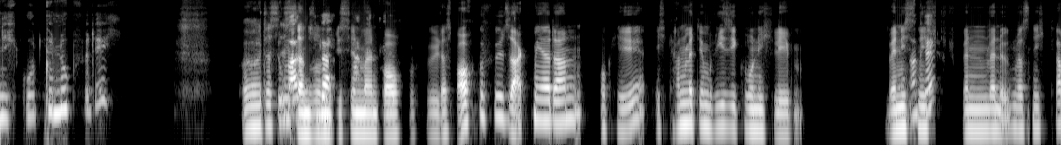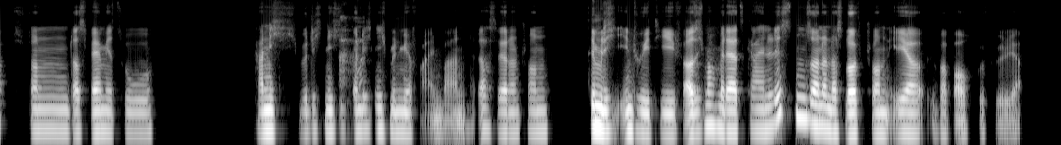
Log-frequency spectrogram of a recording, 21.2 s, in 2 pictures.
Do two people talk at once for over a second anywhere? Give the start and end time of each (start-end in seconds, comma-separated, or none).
2.8-4.0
